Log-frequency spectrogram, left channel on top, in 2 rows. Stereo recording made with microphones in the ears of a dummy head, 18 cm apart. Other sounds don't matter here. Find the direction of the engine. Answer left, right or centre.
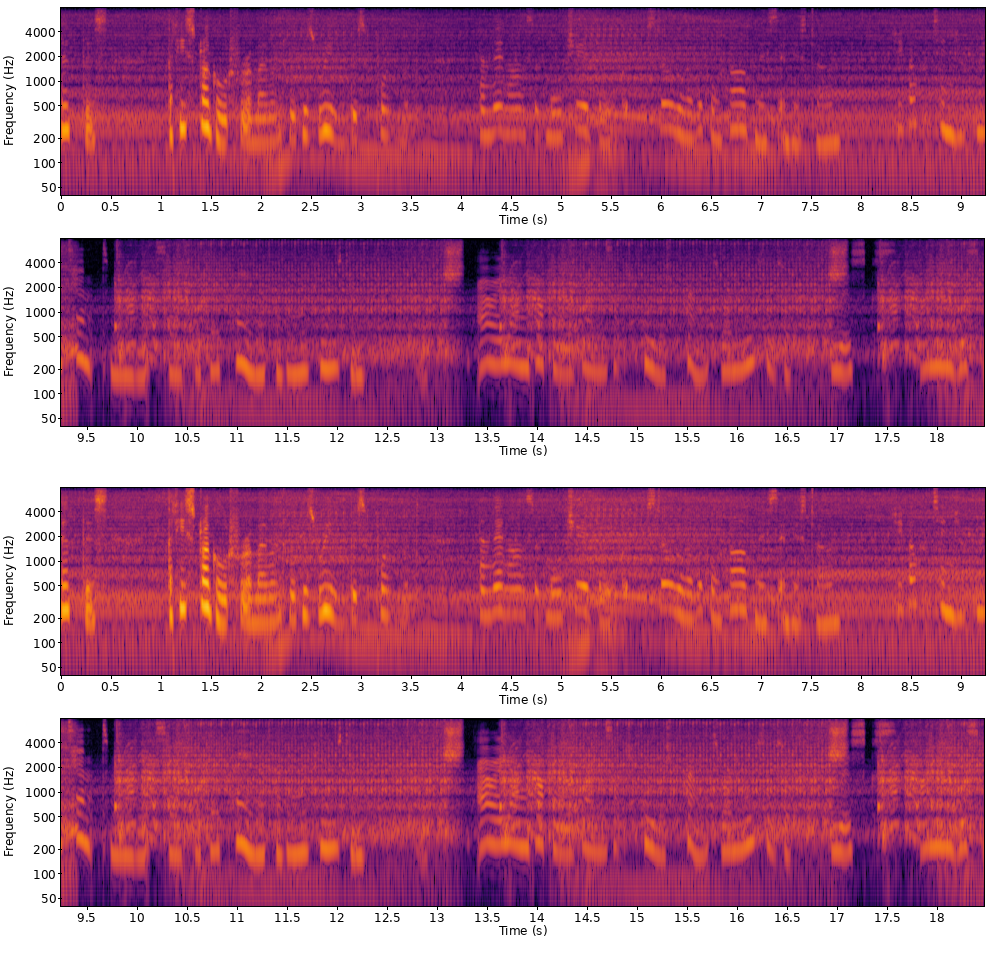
right.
